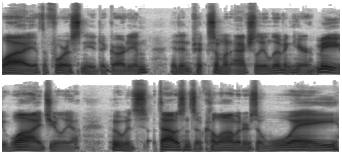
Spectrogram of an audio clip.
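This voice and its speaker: A man puts on a character voice, very deep and low-pitched. It is raspy and comes at a moderate pace. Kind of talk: dramatic visual novel reading. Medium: read story. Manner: unpolished reading, joking asides.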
